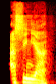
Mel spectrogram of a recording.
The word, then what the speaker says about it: assignat: They started assignat. – Assignat. – Yeah, the GN, assignat in French, the GN is ny.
